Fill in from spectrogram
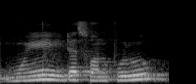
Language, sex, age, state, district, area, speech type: Odia, male, 18-30, Odisha, Subarnapur, urban, spontaneous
